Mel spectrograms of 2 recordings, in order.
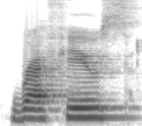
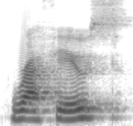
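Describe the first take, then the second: The two takes are said the same way.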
